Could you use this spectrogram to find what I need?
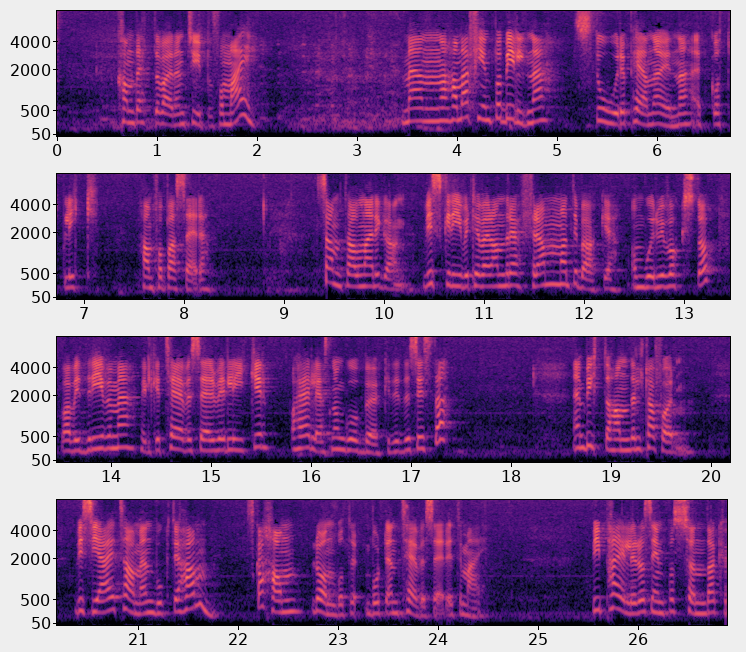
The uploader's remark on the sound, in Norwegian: live på Ingensteds i Oslo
